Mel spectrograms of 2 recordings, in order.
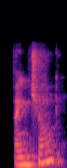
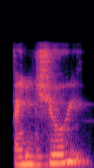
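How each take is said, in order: First: "feng shui" altered to "fen chung", rising; second-guessed pronunciation. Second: "feng shui" tried as "fen shui", rising; unsure pronunciation. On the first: Speaker unsure how it is pronounced, "feng shui" guessed as "fen chung". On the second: Speaker unsure how it is pronounced, "feng shui" as a rising "fen shui". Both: Real, not acted. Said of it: "no sé cómo se pronuncia".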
